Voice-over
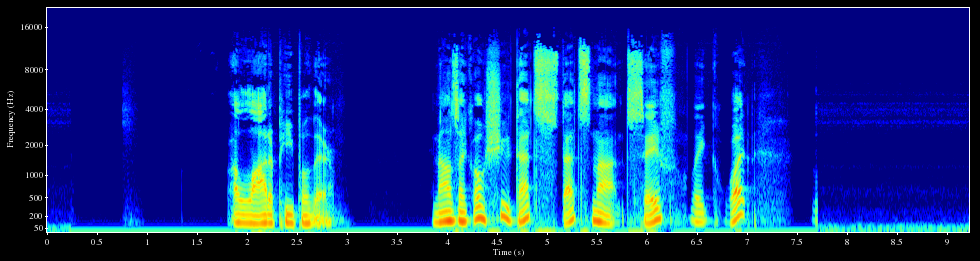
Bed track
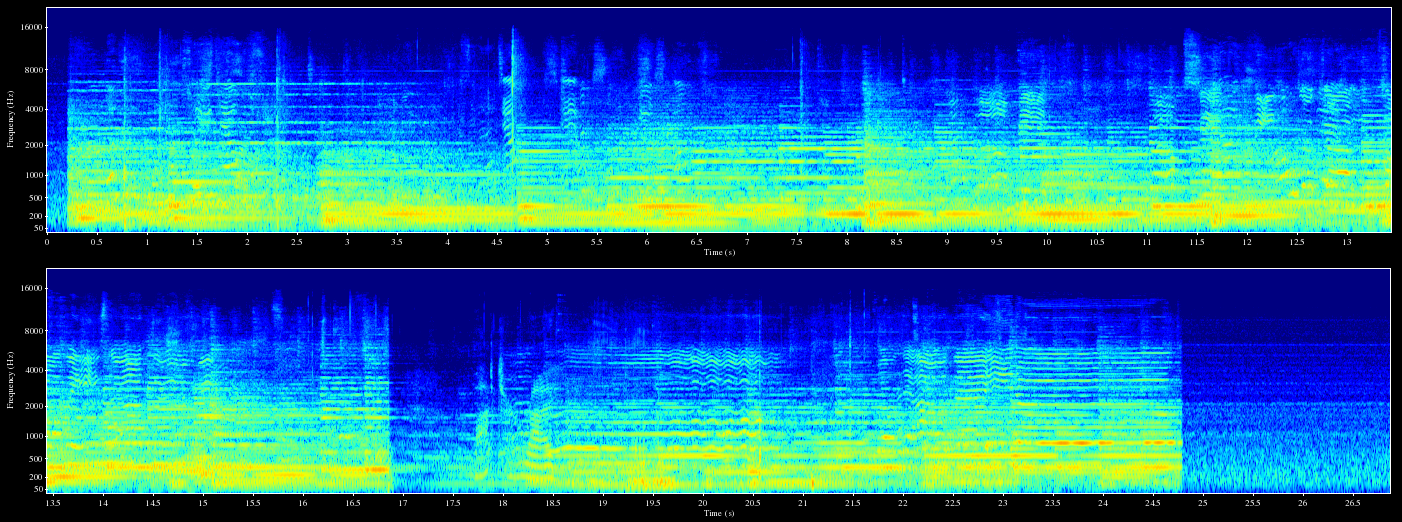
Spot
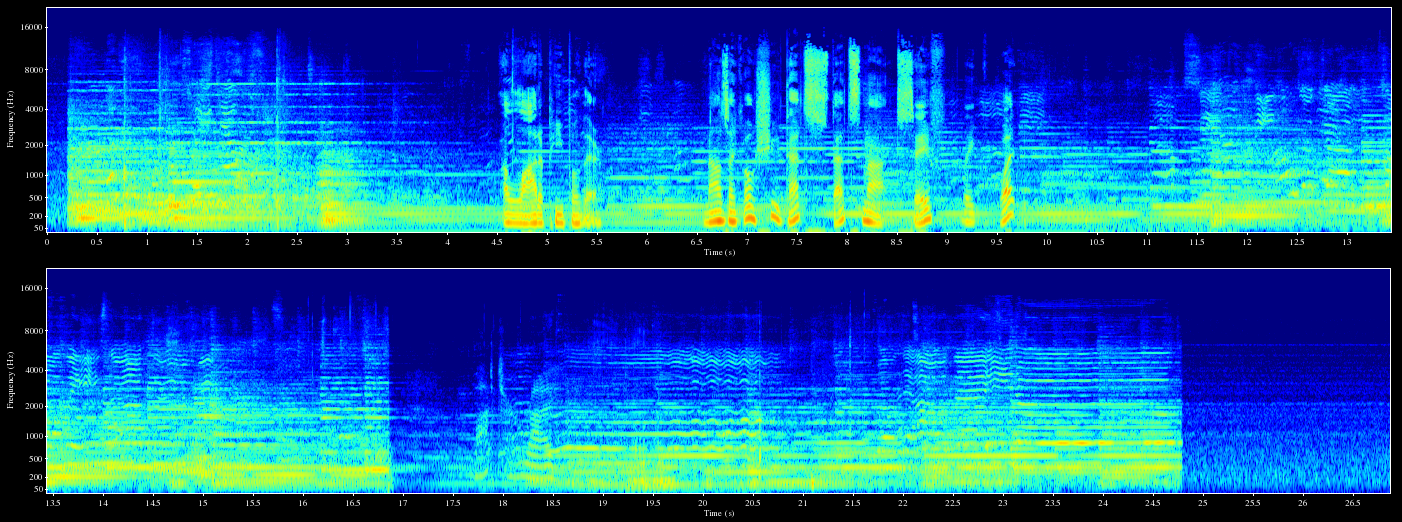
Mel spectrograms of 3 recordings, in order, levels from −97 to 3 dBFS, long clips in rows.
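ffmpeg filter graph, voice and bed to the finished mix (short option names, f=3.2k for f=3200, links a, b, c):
-filter_complex "[0:a]adelay=2700,volume=-3dB[a];[1:a]volume=7dB,afade=t=out:st=2.83:d=0.42:silence=0.237137,afade=t=in:st=10.94:d=0.88:silence=0.421697[b];[a][b]amix=inputs=2:normalize=0"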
